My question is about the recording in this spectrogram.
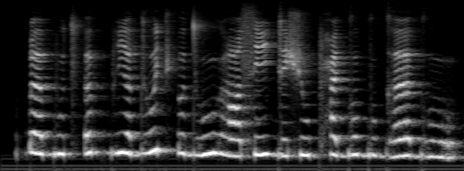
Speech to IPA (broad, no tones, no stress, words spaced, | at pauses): ɓɜbut͡sʼəkʷ bʱiɐ̯dʱʊ t͡ʃʼʊdʱu ɦɑsi ɡɪʃub ħɪɡʊ ɡuɡʱɜ ɡʱu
